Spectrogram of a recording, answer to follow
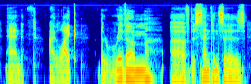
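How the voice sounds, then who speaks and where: A man with a deep, gravelly voice speaks slowly and thoughtfully, pausing often to gather his words. The recording is dry and close. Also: a little mellow, dry recording. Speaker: language learner. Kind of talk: unscripted personal explanation.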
